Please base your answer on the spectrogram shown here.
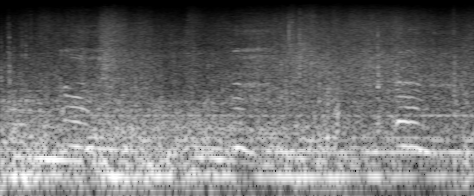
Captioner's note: groaning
